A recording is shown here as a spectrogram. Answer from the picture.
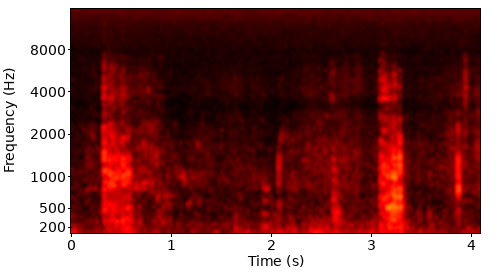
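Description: Wind buffeting the microphone in a low steady rumble, with two brief noisy swishes, one about half a second in and one just after three seconds.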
